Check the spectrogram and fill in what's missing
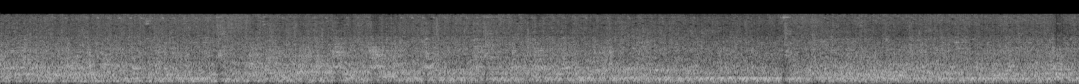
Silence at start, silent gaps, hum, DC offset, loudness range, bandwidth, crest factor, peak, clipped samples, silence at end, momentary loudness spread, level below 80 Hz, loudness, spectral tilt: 0 s; none; none; under 0.1%; 1 LU; 11.5 kHz; 12 dB; -10 dBFS; under 0.1%; 0 s; 1 LU; -46 dBFS; -20 LUFS; -3 dB/octave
